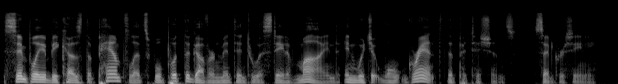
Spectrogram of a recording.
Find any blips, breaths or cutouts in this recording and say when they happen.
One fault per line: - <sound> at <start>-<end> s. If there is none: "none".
none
